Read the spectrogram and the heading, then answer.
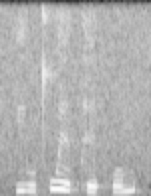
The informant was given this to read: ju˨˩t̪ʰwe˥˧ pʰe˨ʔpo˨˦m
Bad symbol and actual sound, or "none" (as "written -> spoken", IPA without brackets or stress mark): none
